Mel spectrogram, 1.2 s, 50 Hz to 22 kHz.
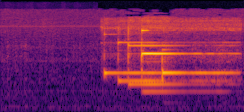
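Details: NEC Versa 6030x laptop (Pentium 133, 16 MB RAM, 1443 MB hard drive) at boot: clean multi-note startup chime under a second, no buzz, rattle or distortion; the speaker works fine.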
